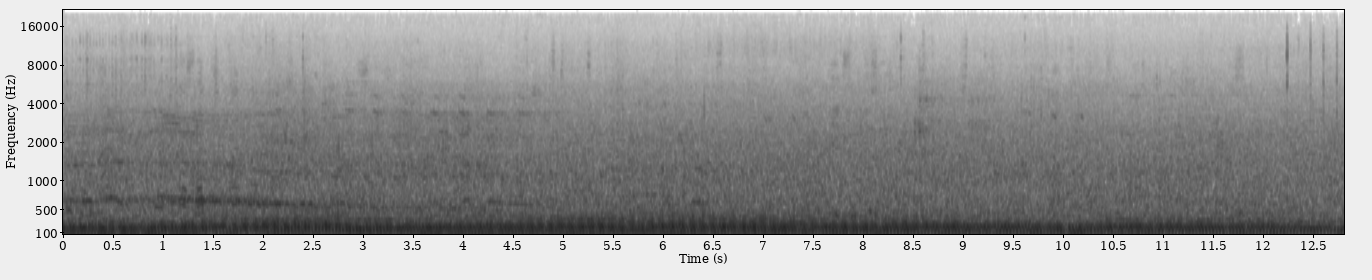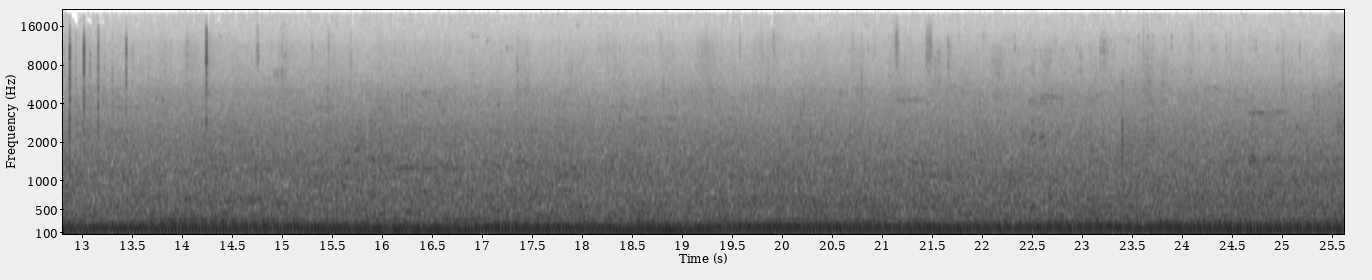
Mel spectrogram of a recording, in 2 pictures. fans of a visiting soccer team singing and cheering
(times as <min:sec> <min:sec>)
0:00.0 0:05.0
